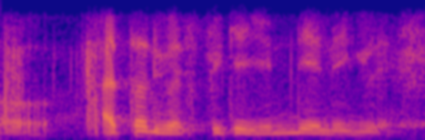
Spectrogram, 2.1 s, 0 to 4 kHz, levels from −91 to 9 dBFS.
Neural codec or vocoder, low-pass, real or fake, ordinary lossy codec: none; 3.6 kHz; real; Opus, 64 kbps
